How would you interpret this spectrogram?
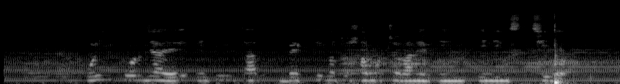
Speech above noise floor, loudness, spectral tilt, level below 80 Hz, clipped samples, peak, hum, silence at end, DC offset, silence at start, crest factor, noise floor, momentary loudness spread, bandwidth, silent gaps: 22 dB; -28 LUFS; -8.5 dB/octave; -32 dBFS; under 0.1%; 0 dBFS; none; 0 s; under 0.1%; 0.05 s; 26 dB; -48 dBFS; 24 LU; 9.8 kHz; none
